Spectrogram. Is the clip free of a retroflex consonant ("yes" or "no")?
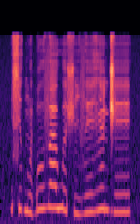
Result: yes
